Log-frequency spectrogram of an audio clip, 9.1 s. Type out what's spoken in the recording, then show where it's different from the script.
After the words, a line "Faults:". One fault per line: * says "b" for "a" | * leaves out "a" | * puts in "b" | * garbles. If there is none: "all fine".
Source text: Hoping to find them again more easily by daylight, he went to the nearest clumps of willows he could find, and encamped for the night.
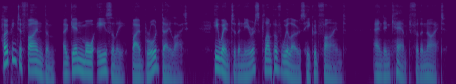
Hoping to find them again more easily by broad daylight, he went to the nearest clump of willows he could find, and encamped for the night.
Faults:
* puts in "broad"
* says "clump" for "clumps"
